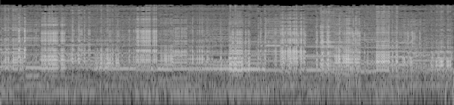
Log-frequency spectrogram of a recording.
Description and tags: Made from a powerdrill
